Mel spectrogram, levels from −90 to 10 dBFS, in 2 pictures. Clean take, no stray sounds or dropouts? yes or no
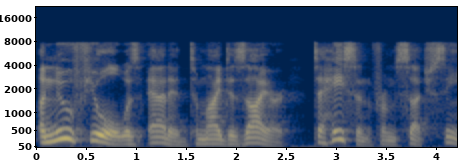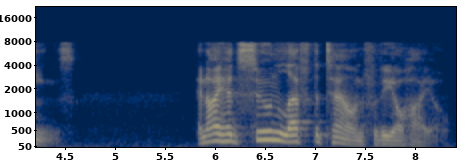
yes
